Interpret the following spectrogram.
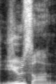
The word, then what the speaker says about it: Uzan: I've been saying his name wrong. I asked him when we sat down the other day, how do you say your name? Just because, the way the head coach says it isn't always the right way. So I asked him, and it was Uzan, and I've been saying Uzan.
